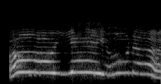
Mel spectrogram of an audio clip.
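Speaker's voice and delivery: high squeal of delight; excited cheer. Real, not acted. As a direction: cheer them in, thrilled. Cheering as attendees arrive.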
